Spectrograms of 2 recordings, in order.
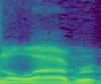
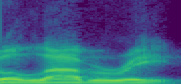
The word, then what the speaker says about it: elaborate: know, elaborate, which is which actually could be pronounced two different ways. That's an elaborate plan. Or as a verb, could you elaborate?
